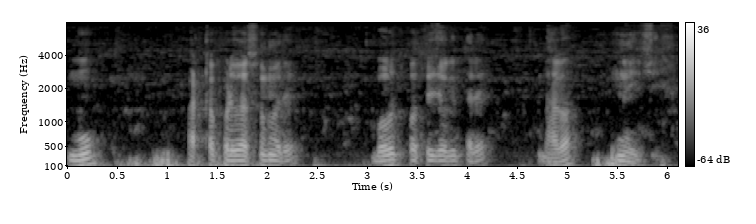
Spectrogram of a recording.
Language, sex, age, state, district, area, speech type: Odia, male, 60+, Odisha, Sundergarh, urban, spontaneous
